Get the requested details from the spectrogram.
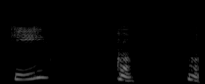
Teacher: And lastly, P. There's strong puff of air there. Okay. And your two lips meet together.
